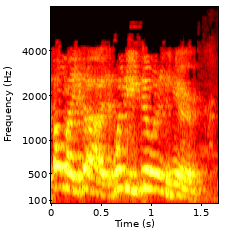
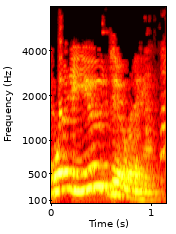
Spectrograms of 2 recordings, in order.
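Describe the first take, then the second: First: High, panicked mom act; acted high-pitched alarm; startled mom. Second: "you" leaned on, high and slow; high, drawn-out kid's question with weight on "you"; stress on YOU. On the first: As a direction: exclaim it as a parent caught in the act. Startled mom caught by her child. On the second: Acted. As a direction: throw the question back, hitting "you". Child turns question back on mom.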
